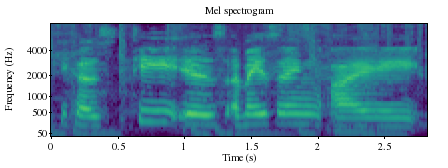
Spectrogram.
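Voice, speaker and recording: A woman's voice: a little high, steady tone, slow pace, highs cut off, soft background music. A woman hosting a podcast live stream over a call, rambling and giggly as she talks to her chat.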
